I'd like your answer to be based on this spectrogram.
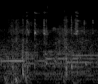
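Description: Horse hooves clip-clopping in an equestrian role-play video game, a steady run of quick, close hoofbeats at moderate level with a busy background and no talk.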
